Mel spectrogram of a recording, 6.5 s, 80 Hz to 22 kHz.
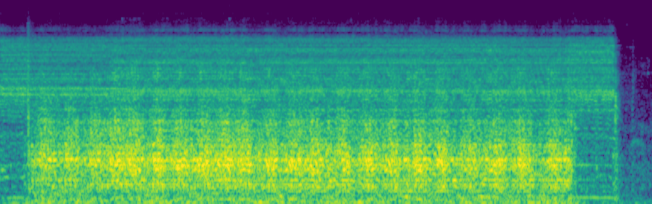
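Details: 1962 Ford C750 cabover, Y-block/FE with a worn starter, on old low-charge spare batteries: slow, laboring starter churning about two beats a second for six seconds, never catching; cranks but won't start, battery suspected weak.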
